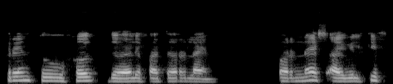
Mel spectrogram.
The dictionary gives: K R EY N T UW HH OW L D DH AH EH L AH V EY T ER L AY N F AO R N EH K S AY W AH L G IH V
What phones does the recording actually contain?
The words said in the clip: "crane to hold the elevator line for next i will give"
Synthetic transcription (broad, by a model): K R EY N T UW HH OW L D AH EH L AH F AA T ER L AY N F AO R N EH K S AY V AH L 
